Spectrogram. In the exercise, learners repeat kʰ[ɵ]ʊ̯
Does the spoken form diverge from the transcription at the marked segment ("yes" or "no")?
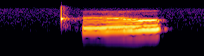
no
